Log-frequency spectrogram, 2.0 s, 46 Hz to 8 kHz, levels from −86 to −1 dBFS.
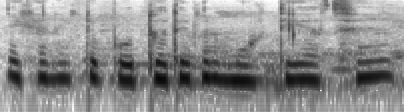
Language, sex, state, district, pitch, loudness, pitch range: Bengali, female, West Bengal, Alipurduar, 220 Hz, -15 LUFS, 210-230 Hz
